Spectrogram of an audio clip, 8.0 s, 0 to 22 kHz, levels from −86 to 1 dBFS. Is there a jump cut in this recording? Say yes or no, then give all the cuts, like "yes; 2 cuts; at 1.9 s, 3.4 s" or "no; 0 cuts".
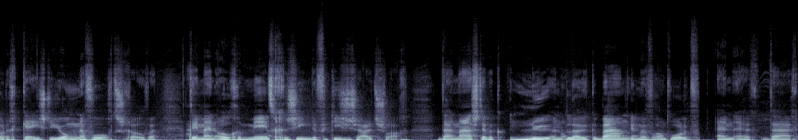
yes; 7 cuts; at 1.1 s, 1.9 s, 2.7 s, 5.0 s, 5.6 s, 6.3 s, 7.0 s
